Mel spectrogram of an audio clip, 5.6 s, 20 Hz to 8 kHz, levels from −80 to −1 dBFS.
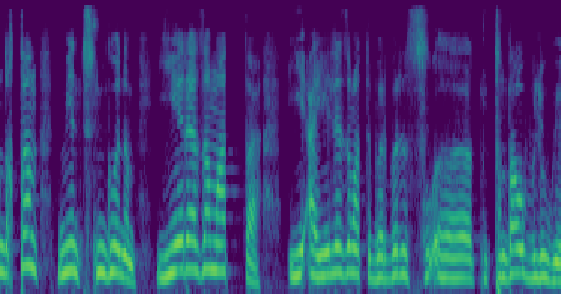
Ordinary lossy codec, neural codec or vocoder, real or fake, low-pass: none; none; real; 7.2 kHz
